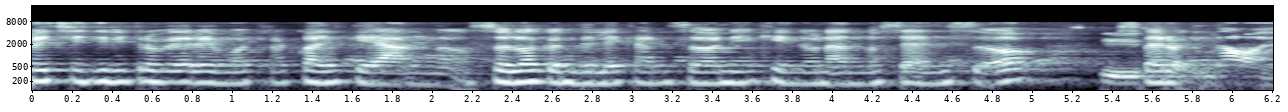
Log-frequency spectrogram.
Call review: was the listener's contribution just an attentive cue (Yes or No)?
No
